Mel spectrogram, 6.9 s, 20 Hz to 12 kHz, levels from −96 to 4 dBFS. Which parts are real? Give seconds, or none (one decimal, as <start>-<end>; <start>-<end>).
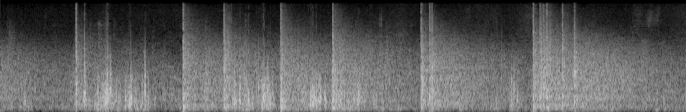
0.0-0.5; 2.3-3.8; 4.3-5.2; 6.5-6.9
